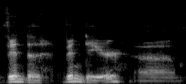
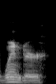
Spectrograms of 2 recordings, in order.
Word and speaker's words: Windir: We had Valfar, vocalist for Vindir. He unfortunately passed away in 2004. And I looked this up mainly because the band's name is spelled Windir, and to the cornbread metalhead that looked like Winder.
